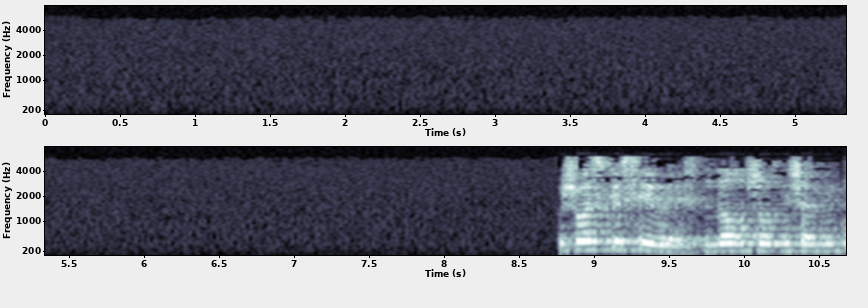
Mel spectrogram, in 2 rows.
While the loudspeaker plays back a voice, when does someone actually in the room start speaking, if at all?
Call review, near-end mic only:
8.8 s

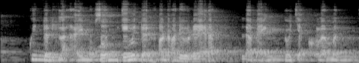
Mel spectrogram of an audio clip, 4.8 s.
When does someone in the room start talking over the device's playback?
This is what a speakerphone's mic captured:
0.4 s

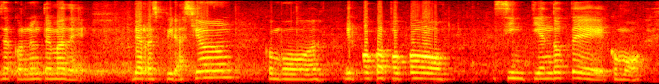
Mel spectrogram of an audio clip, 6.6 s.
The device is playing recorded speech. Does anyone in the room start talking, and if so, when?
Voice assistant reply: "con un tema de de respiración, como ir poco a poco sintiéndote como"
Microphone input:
none

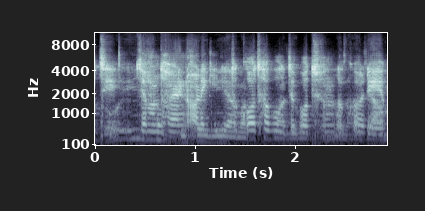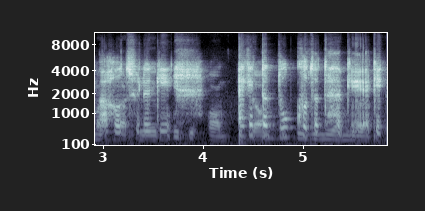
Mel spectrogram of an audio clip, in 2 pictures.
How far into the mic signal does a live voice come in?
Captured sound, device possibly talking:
none

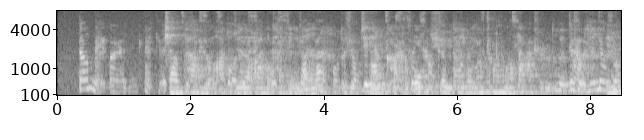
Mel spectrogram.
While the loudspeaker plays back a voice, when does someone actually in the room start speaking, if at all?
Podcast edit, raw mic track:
1.6 s

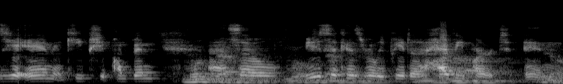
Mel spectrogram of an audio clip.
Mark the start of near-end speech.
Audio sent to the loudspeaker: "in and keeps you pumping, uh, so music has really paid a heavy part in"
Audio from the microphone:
1.8 s

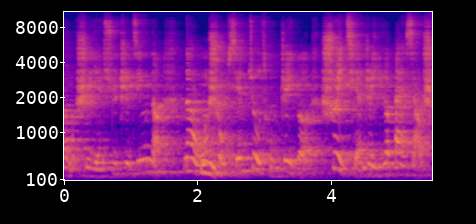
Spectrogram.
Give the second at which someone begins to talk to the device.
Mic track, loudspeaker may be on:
2.0 s

